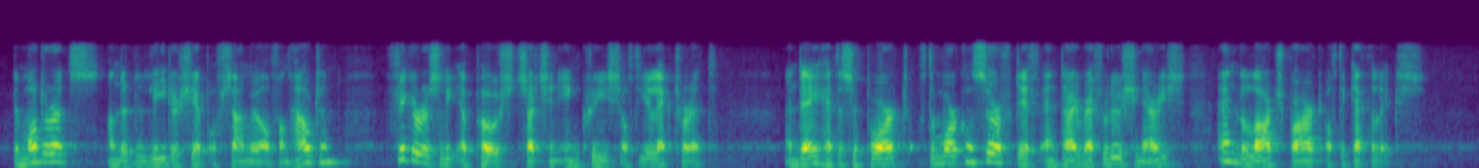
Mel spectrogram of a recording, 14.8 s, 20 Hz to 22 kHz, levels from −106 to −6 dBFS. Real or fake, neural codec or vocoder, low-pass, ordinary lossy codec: real; none; 7.2 kHz; Opus, 16 kbps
